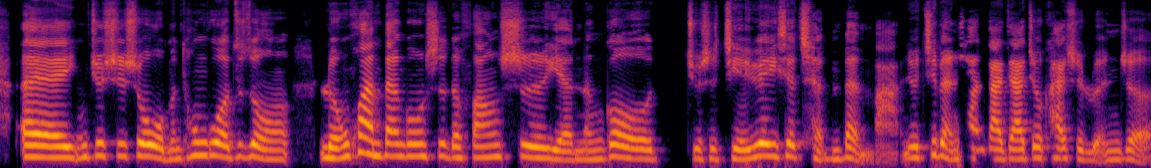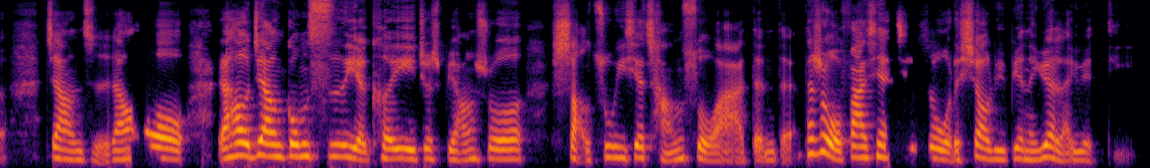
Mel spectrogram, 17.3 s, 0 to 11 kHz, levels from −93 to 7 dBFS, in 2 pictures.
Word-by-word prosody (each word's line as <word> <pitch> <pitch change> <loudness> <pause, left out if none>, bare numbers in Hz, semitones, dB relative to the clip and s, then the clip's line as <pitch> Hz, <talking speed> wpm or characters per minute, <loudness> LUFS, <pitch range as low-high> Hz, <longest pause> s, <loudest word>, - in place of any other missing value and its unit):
呃， 220 -2 +7
就 250 +2 0
是 245 0 -2
说 245 +1 +6
我 210 - +6
们 185 +1 -6
通 255 +5 0
过 250 -3 +5
这 230 +2 -8
种 185 -7 +1 0.2
轮 210 +1 +3
换 280 -1 +4
办 245 -2 +1
公 240 0 +1
室 240 +1 -4
的 215 - -1
方 215 +2 -3
式， 225 -3 +1
也 175 -2 +1
能 175 +2 -6
够 200 -5 +1 0.2
就 190 - -5
是 190 +1 -5
节 185 0 -1
约 240 +4 +7
一 235 - -1
些 240 +2 +2
成 185 -5 -6
本 215 -4 -3
吧。” - - -10
就 215 - +1
基 210 +6 -4
本 245 - +1
上 185 - -7
大 190 -1 0
家 185 0 +1
就 205 +2 -3
开 195 -1 -4
始 190 -1 -6
轮 170 +2 -7
着， 185 +1 -6 0.3
这 215 - -2
样 180 -3 -2
子。 165 -4 -9
然 180 0 -2
后 195 -3 +1 0.2
然 200 +4 +2
后 250 -1 +7
这 270 +4 +4
样 235 -2 +4
公 240 +1 +4
司 235 0 -1
也 190 -5 +3
可 190 +4 -1
以 190 -1 +2
就 195 - -4
是 185 - -9
比 175 - -4
方 175 +2 -6
说 185 0 -1 0.2
少 - - -2
租 220 +4 -4
一 205 - -3
些 215 +2 0
场 185 -3 -6
所 200 - -2
啊 - - -5
等 165 - -7
等， - - -11
但 290 0 0
是 320 - +2
我 180 - +7
发 215 +4 +1
现 225 0 0
其 395 - -11
实 205 - -3
我 175 -3 +1
的 - - -1
效 200 +4 0
率 180 -1 -3
变 195 +1 -4
得 170 - -4
越 220 +4 +1
来 - - -6
越 165 -2 -6
低。 - - -31
205 Hz, 300 characters per minute, -20 LUFS, 185-235 Hz, 0.3 s, 呃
